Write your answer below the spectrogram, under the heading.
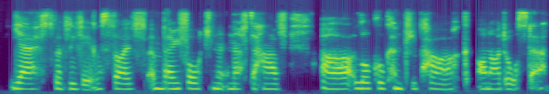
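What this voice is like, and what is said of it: Welsh accent. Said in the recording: “I noticed a lovely accent there. ... So I'm in South Wales.”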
